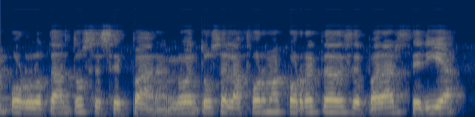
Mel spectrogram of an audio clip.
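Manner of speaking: ordinary talk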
